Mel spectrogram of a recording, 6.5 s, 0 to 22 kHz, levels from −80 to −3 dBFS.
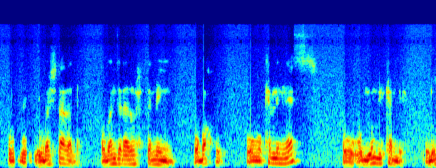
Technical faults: gain pumping

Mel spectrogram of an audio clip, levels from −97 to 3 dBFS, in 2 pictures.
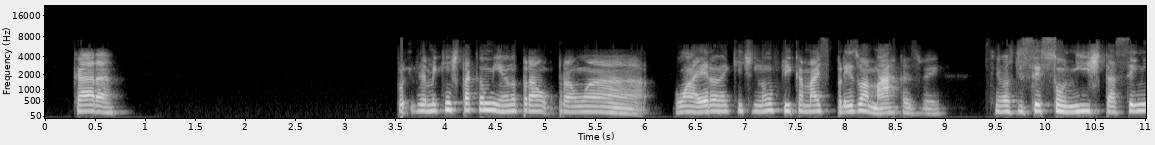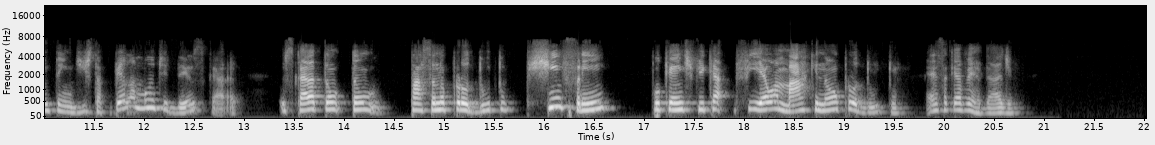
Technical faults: concealed Bluetooth headset packet loss

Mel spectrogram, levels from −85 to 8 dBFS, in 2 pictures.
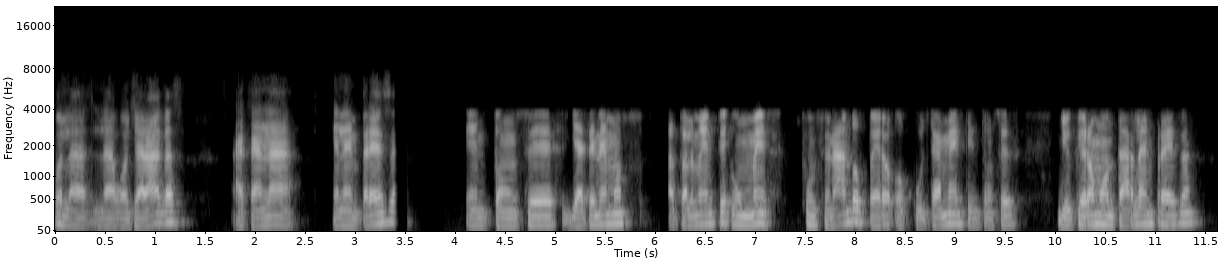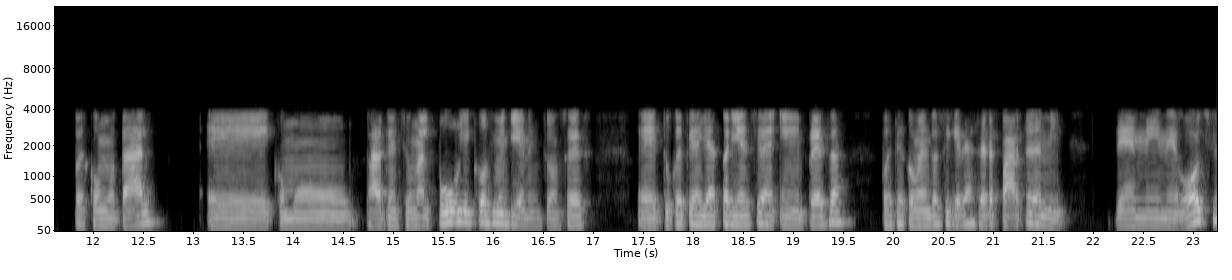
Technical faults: handover gap; fallback to narrowband

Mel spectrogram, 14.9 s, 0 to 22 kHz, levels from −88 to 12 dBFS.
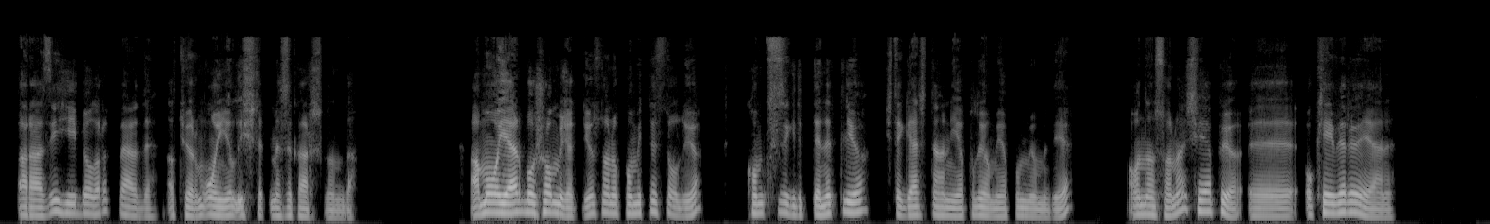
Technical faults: none

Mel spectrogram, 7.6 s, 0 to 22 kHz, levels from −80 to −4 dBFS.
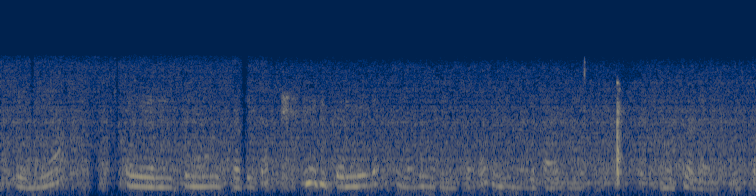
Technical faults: echo leak

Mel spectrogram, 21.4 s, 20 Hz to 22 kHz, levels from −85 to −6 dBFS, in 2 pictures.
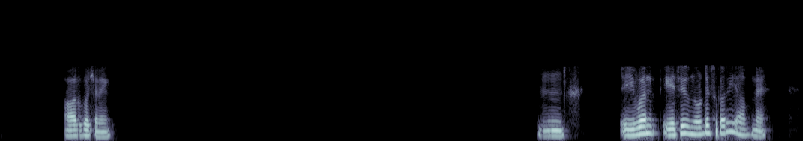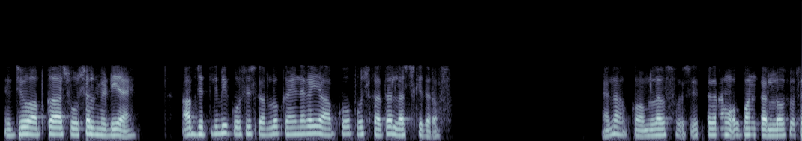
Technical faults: iLBC codec

